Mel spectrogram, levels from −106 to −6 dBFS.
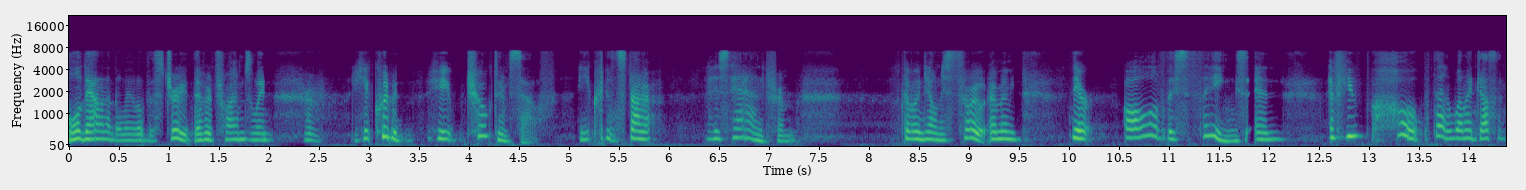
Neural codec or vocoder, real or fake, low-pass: codec, 16 kHz in and 24 kHz out, 0.4 kbps, LongCat-Audio-Codec, four codebook decoder; fake; 7.2 kHz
